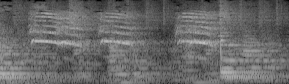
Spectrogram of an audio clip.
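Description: Children's background music with a short, high animal call repeated four times, each a quick falling note, about two a second.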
